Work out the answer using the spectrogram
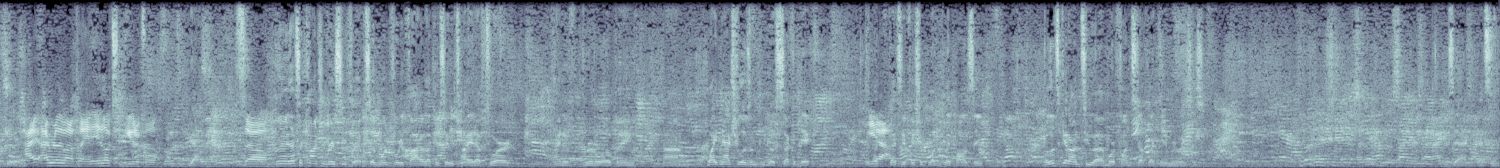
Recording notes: LIVE from Trap Door Brewing!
